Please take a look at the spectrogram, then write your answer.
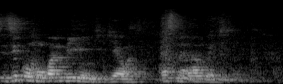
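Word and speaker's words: Zikomo kwambiri: It's Ziko Mugwambili in Chichewa. That's my language. So you can try to pronounce, it's the same as you pronounce.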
